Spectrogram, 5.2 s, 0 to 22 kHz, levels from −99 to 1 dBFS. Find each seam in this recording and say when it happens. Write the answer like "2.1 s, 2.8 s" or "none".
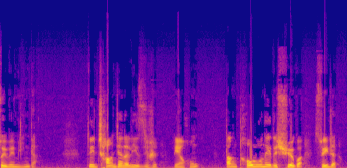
3.2 s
